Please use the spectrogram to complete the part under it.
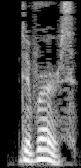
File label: "Diverse" English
